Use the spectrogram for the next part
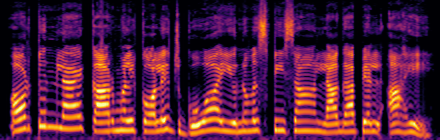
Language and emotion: Sindhi, neutral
